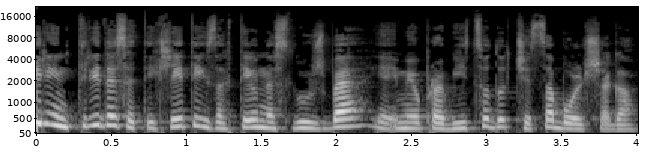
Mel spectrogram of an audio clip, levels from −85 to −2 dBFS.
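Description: No technical faults can be heard at any point in the recording.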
